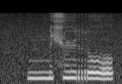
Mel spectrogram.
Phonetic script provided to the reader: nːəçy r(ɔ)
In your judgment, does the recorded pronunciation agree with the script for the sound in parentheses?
no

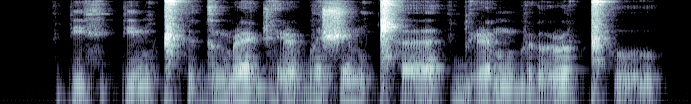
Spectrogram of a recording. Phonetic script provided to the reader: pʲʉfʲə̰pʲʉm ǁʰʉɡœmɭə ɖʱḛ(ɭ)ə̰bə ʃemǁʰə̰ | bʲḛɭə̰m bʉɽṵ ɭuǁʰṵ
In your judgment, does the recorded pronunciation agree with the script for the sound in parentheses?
yes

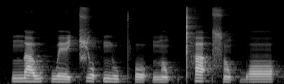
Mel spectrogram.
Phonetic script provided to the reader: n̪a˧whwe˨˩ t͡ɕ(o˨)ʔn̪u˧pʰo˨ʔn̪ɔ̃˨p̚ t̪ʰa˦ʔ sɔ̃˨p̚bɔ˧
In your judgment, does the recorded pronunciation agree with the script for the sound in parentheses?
no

